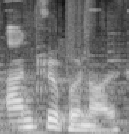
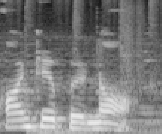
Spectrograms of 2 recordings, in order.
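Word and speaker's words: entrepreneur: एंट्रप्रनर और British British English पे use किया जाता है ऑन्ट्रप्रनर आर इज साइलेंट द एंड आर इज साइलेंट ऑन्ट्रप्रनर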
